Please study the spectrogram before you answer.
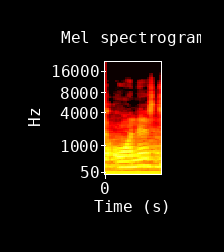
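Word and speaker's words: honest: तो यहाँ पर आप क्या भरेंगे, ऑनेस्ट में जो है आ स्वर से उच्चारण होता है, इसलिए आप एन आर्टिकल भरेंगे, एन इसका राइट आंसर होगा।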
